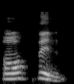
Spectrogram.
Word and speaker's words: often: said often it's actually often often and not often uh because the t is silent when we use the word often so it's often also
